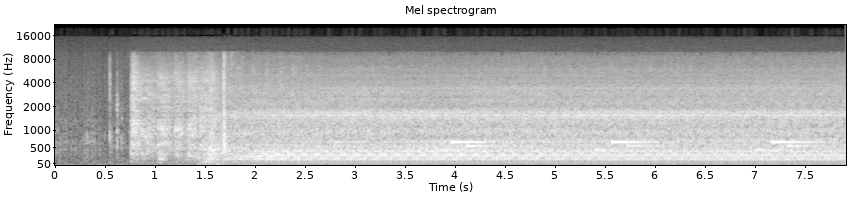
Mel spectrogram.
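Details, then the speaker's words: 2017 Ford Ranger 3.2 L diesel just after fuel filter replacement and priming; cranks briefly, catches cleanly and settles into a steady, even idle with no hesitation or stumbling; fuel system primed, no leaks, running normally. "so let it run for a little while make sure that it doesn't hesitate and stall bring up the revs a little bit through the Rev range and you should be right"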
